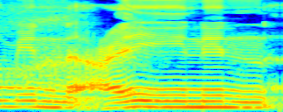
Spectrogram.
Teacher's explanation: نون پہ جزم ہے یعنی ساکن, اس کے بعد عین ہے تو یہاں پر غنہ نہیں کریں گے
